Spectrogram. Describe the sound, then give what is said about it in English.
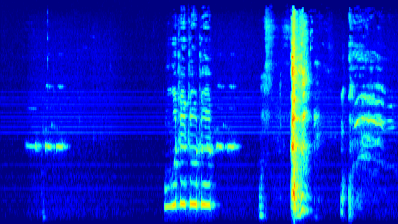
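A person whistles a bird call in short, high tonal bursts, with a brief faint whistle first, a warbling voiced phrase, then a harsh throat-clearing sound before a final trilling whistle. “I had the bird call.”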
